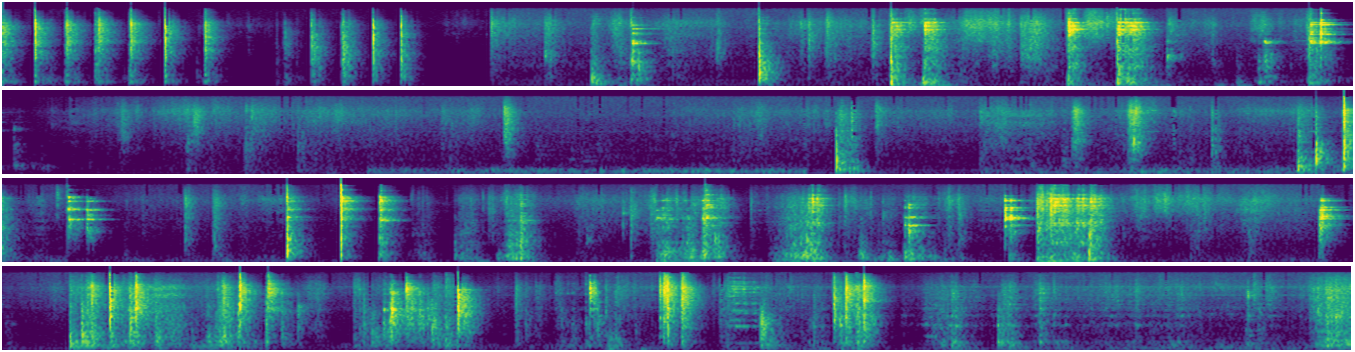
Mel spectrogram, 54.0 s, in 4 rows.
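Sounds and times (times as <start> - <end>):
weight plates clanking: 47.8 - 48.3.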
